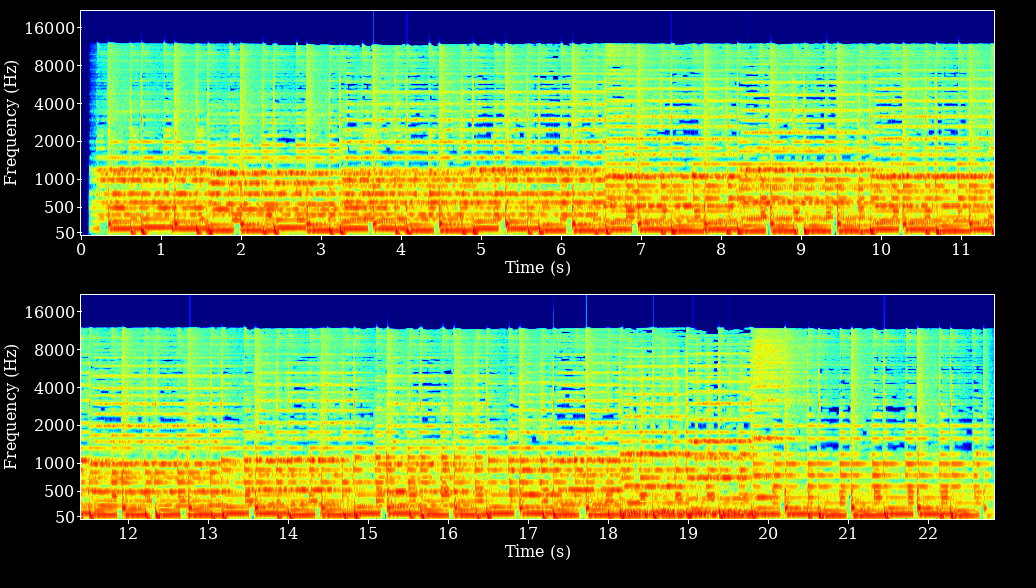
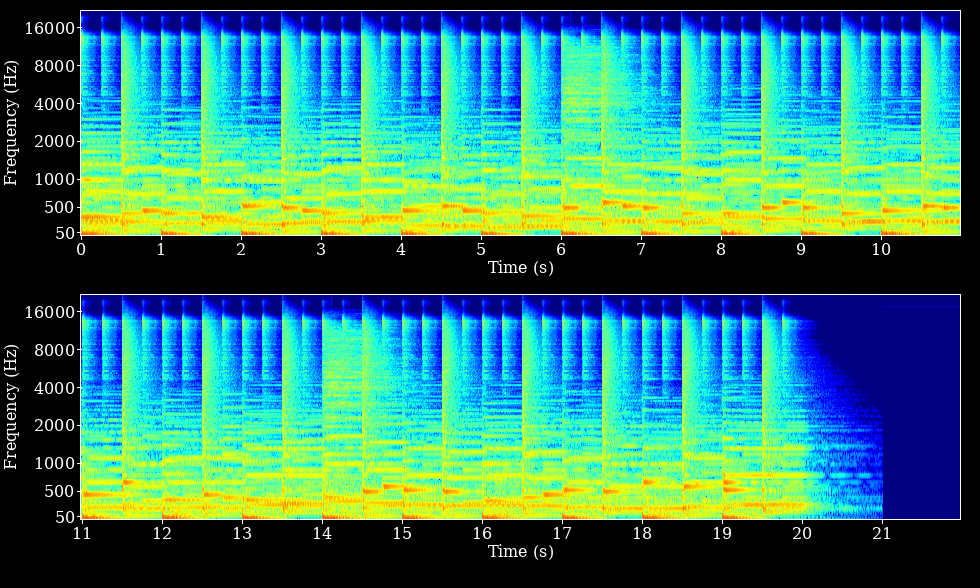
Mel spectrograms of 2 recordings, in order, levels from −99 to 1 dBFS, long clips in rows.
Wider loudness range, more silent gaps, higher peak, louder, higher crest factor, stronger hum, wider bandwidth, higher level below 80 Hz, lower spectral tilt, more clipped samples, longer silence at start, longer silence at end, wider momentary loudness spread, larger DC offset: about the same, 1 LU vs 1 LU; neither; first, 0 dBFS vs -10 dBFS; first, -12 LUFS vs -26 LUFS; about the same, 12 dB vs 16 dB; neither; second, 12.5 kHz vs 16 kHz; first, -20 dBFS vs -32 dBFS; about the same, -5 dB/octave vs -4.5 dB/octave; neither; about the same, 0.1 s vs 0 s; second, 0 s vs 1.75 s; about the same, 2 LU vs 4 LU; neither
